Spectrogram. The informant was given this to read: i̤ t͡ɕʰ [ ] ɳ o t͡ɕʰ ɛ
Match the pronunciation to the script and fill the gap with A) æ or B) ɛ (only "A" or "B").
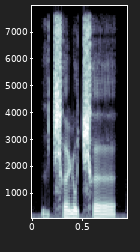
B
